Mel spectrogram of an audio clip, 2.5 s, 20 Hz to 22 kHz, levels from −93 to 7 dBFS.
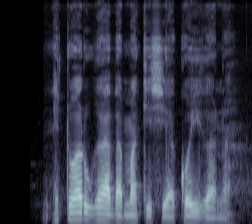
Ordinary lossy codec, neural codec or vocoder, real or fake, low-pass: none; none; real; none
